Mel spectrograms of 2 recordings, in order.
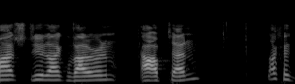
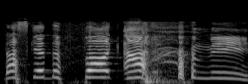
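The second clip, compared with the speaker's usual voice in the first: louder, laughing through the words; laughing shout; 5 semitones higher, 6 dB louder, slower than usual. Real, not acted. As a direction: yell it while breaking into laughter. Repeats it, laughing now.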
